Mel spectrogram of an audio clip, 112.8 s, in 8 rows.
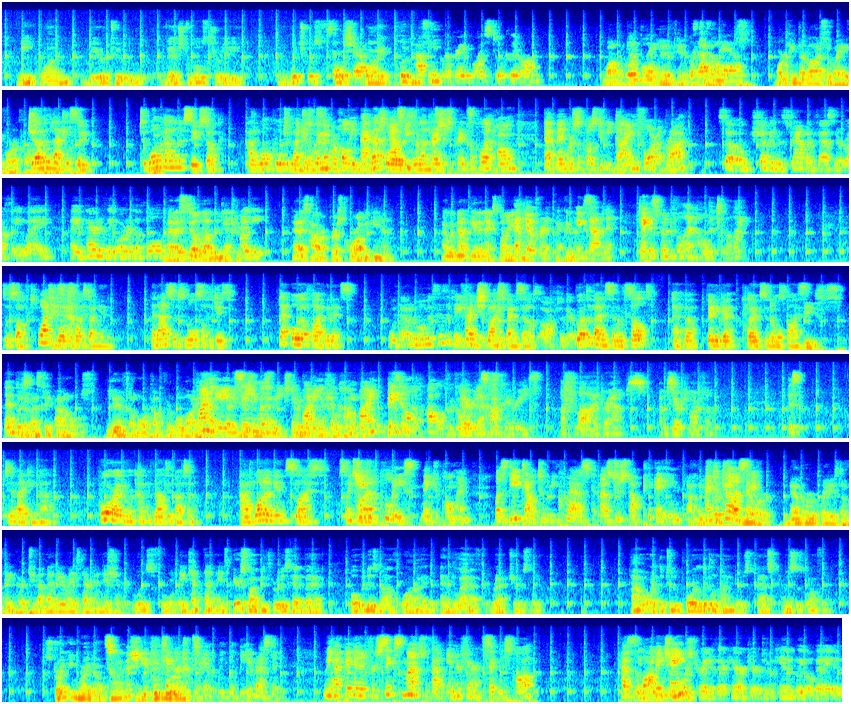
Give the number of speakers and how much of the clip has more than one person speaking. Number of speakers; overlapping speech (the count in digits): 8, about 26%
